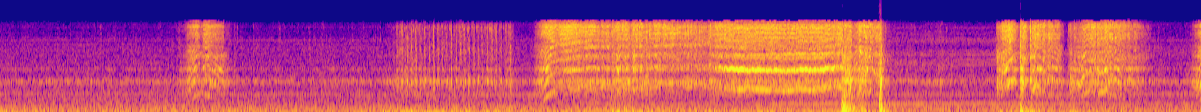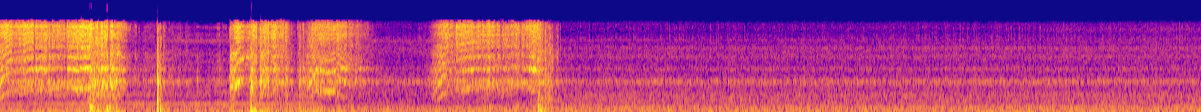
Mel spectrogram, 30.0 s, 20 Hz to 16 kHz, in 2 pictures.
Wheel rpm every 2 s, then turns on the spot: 0, 20, 10, 100, 220, 110, 90, 90, 90, 80, 110, 0, 0, 0, 0.
2-4 16-18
